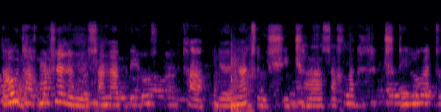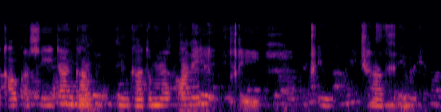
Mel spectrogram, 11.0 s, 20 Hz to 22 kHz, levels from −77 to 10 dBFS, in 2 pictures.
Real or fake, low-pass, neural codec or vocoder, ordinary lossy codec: real; 9.9 kHz; none; Opus, 16 kbps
